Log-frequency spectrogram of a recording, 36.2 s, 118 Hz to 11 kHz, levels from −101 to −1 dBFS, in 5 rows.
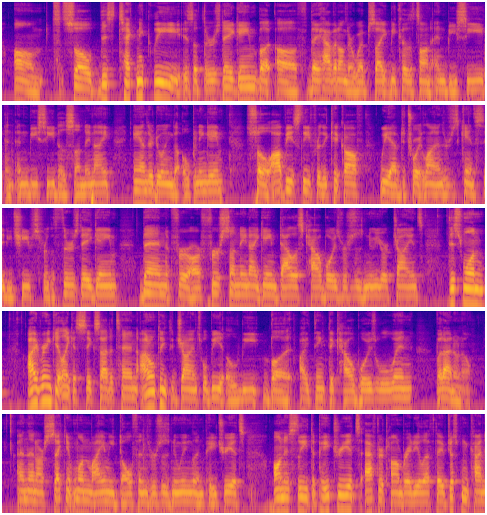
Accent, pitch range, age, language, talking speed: American, 95-115 Hz, 10-29, English, 185 wpm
